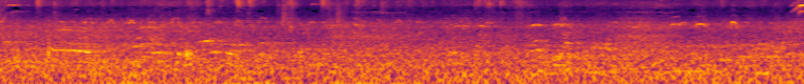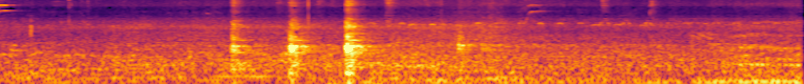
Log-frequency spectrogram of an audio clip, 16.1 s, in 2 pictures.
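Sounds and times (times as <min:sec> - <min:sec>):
distant bird chirps: 0:11.4 - 0:16.0.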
